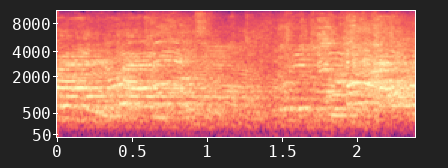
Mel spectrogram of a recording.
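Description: Indistinct chatter of many overlapping voices from spectators in a large gym hall.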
